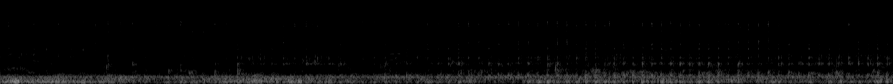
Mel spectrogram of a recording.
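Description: Outrigger boat (bangka) engine running steadily, a low, even chugging.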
